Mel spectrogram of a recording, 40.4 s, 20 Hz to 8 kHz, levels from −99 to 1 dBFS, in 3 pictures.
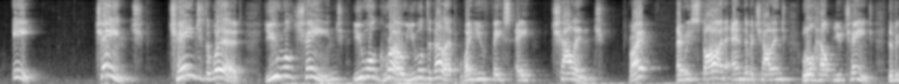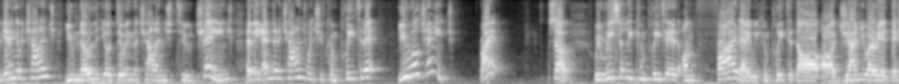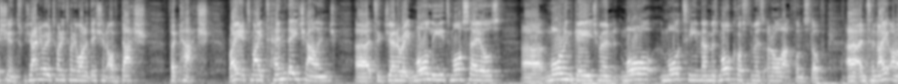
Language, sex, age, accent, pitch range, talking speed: English, male, 30-49, British, 155-210 Hz, 160 wpm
